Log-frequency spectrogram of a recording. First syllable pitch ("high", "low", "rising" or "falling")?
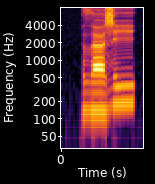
low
